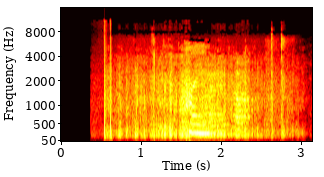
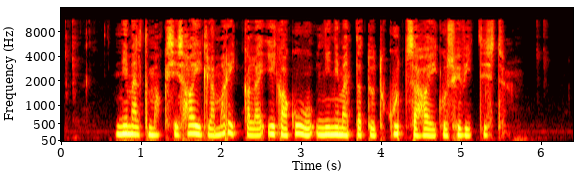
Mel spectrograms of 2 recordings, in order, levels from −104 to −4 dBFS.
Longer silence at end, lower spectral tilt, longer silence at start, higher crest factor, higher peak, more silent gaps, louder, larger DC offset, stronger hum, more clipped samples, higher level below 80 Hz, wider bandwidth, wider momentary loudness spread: second, 0.2 s vs 0.9 s; about the same, -5.5 dB/octave vs -5 dB/octave; second, 0.55 s vs 0.7 s; about the same, 18 dB vs 16 dB; first, 0 dBFS vs -8 dBFS; neither; first, -17 LUFS vs -24 LUFS; neither; neither; neither; about the same, -56 dBFS vs -58 dBFS; about the same, 11 kHz vs 11.5 kHz; first, 17 LU vs 9 LU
